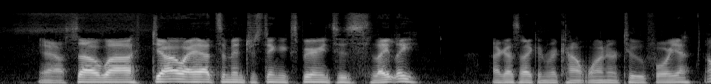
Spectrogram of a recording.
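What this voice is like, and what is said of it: Worn-out, strained voice. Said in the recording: “my voice is still out of commission”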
